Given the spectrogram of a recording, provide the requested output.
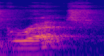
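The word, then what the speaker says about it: Groetsch: That's spelled. Mm-hmm. My last name is Gretch, and that's going to be spelled G-R-O-E-T-S-C-H.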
